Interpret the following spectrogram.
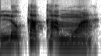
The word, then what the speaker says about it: Lukakamwa: I'm Lukakamwa, the name which has teased Marty, it has teased Chris for quite a long time, but well, that's how you pronounce it. It's called the Lukakamwa.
